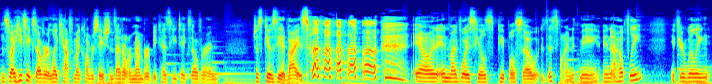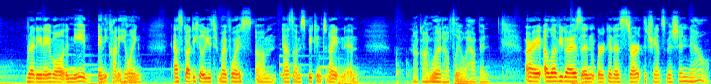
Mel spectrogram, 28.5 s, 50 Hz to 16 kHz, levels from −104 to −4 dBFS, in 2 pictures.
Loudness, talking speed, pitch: -24 LUFS, 180 wpm, 155 Hz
